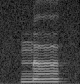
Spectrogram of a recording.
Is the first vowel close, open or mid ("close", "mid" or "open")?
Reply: close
